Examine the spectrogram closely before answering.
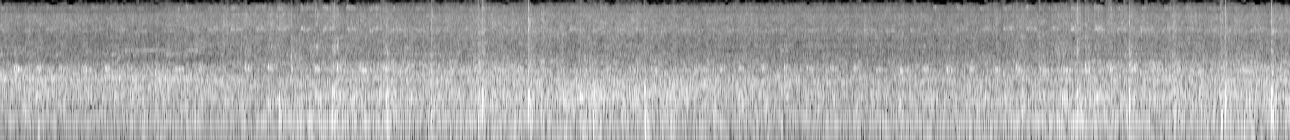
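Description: A Bachmann G-scale Percy model locomotive running under power around a track loop, pulling trucks and coaches. It makes a steady running noise with irregular light clicks from the wheels on the rails.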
